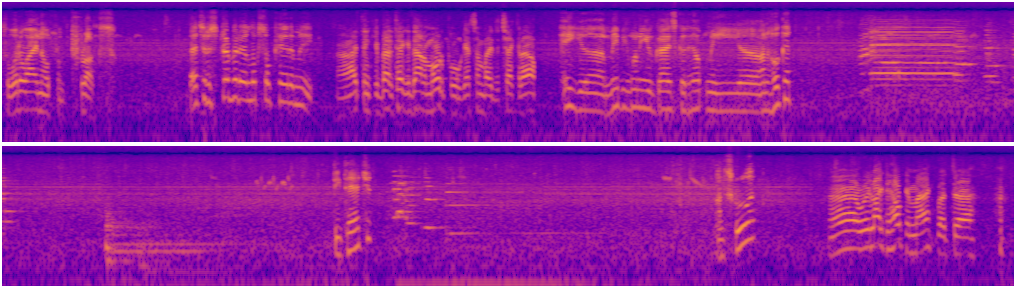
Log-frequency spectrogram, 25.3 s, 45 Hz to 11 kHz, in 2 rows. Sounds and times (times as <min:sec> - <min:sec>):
Speech: 0:00.0 - 0:01.5, 0:02.4 - 0:10.0, 0:23.0 - 0:24.9.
